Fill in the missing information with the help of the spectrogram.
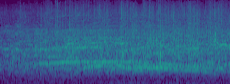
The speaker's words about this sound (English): Yeah, you're clapping.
